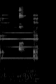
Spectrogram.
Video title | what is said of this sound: 🔴 TODAY IS A WONDERFUL FRIDAY EVENING!!!!!!!!!!!!!!!!!!!!!!!! (LIVESTREAM WITH DALE!!!!!!!!!!!!!!!) | one thing about the Bell when I tap it like this is that sounds like a railroad crossing Bell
